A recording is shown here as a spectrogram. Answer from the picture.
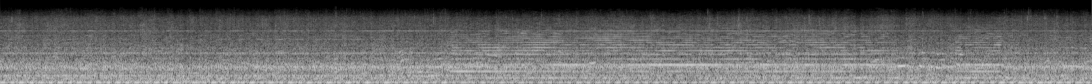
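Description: Diesel locomotive engine running with a steady low throb. About four and a half seconds in, a train horn sounds one long multi-tone blast that holds for about five seconds and then stops.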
